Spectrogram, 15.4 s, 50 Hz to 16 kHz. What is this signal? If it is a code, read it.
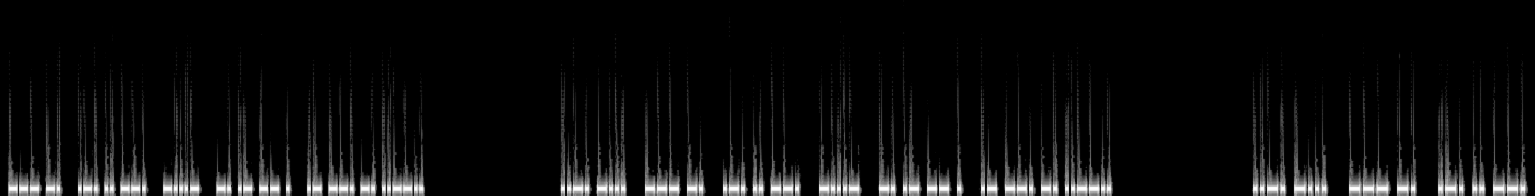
Morse code, heard as a keyed tone, about 36 wpm, 700 Hz. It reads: ON RIG <BT> NAME AGN? FB ON RIG <BT> NAME AGN? FB ON RIG
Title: Speed-Racing Common QSO Phrases - 30wpm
